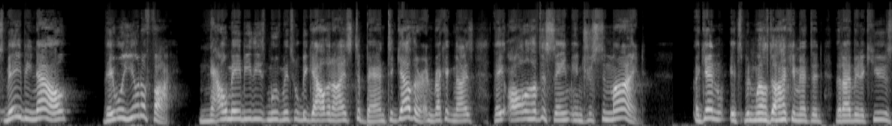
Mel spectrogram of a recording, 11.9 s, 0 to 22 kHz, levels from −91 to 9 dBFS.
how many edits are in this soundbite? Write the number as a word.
zero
